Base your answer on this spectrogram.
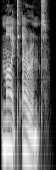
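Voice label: "knight-errant", English, British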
